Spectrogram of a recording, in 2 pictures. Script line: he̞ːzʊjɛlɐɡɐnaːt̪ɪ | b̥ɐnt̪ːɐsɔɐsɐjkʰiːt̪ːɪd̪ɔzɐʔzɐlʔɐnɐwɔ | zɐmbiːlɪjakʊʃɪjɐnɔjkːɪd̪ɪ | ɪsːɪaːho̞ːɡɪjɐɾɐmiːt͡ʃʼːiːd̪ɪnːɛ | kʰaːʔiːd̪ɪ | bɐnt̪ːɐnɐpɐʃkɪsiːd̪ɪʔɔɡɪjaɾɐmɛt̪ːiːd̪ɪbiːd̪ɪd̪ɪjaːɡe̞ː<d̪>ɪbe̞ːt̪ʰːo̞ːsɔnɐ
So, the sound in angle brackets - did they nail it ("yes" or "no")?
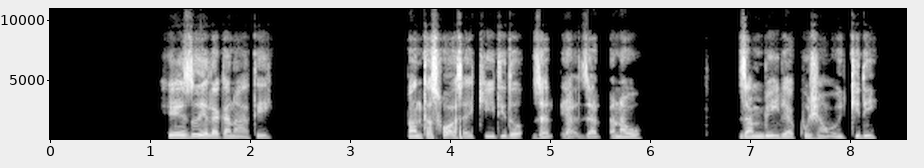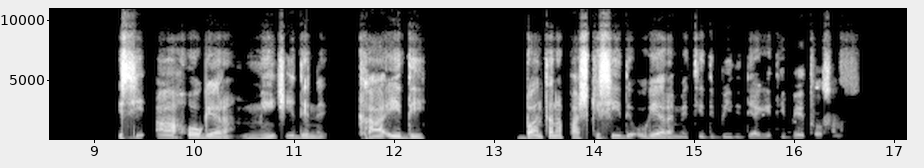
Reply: no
